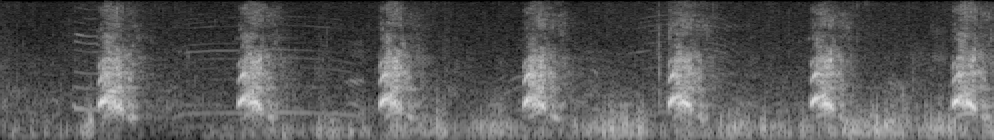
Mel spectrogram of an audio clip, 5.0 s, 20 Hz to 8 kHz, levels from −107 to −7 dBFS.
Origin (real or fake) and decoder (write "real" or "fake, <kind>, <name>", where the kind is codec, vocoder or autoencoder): real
